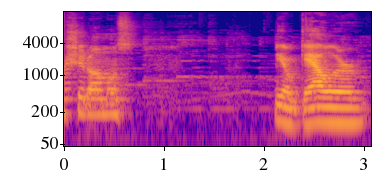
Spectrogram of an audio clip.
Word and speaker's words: Galar: in a weird way galar should almost you know Galler I guess if you want to use the correct pronunciation um with the UK basis is so comfortable to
